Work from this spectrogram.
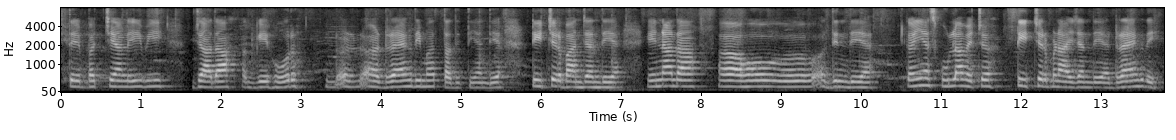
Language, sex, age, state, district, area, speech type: Punjabi, female, 30-45, Punjab, Muktsar, urban, spontaneous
